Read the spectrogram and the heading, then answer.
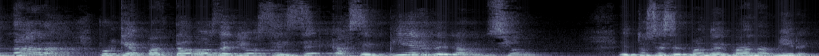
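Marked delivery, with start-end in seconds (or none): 0.0-4.0 high, urgent pulpit preaching; fervent preaching. Real, not acted. Preacher warning the congregation against drifting from God, fervent preaching. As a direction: press each point home in a raised preaching voice. Preaches with raised pitch, rapid phrases.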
